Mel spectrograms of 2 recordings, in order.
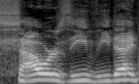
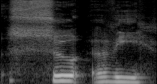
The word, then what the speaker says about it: sous vide: I like it's pronounced sour Z vide. No, it's not. It's sous vide.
